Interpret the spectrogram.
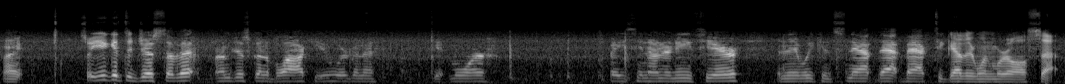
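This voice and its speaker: Male DIY demonstrator, casual and unhurried, recorded off-mic in a noisy truck cab. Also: fairly high pitch, steady tone. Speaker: DIY installer demonstrating a how-to. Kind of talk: casual hands-on tutorial talk. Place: inside a pickup truck cab. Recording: distant mic, loud vehicle background noise.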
